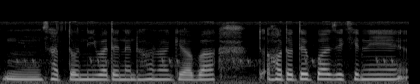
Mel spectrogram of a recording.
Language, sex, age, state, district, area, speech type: Assamese, female, 18-30, Assam, Nagaon, rural, spontaneous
